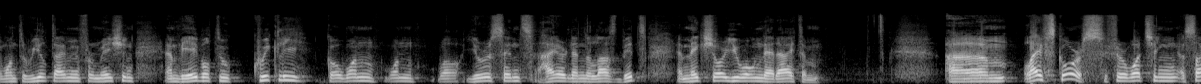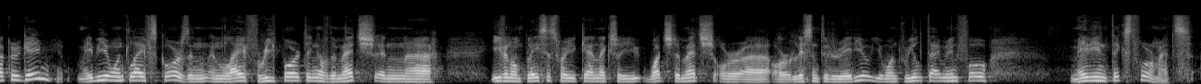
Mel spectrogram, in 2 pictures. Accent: Antwerp, Flanders, Belgium; English is a second language; I'm from Antwerp

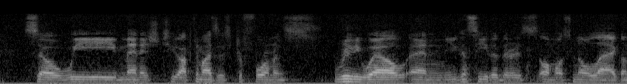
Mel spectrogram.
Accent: Independence, Kansas, United States; I'm a Microsoft student insider, and I'm from Independence, Kansas.

